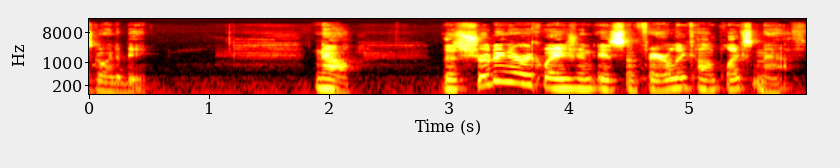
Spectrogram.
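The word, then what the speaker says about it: Schrödinger: So another researcher comes along, and his name is Schrodinger, Erwin Schrodinger, S-C-H-R-O, with an umlaut over the O, so we pronounce it Schrodinger.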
